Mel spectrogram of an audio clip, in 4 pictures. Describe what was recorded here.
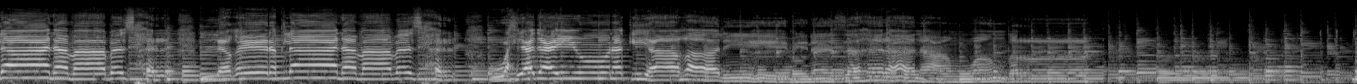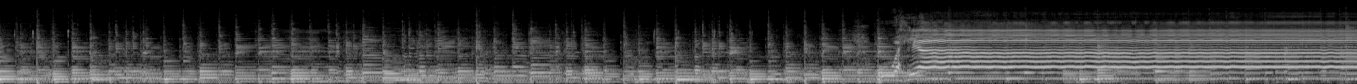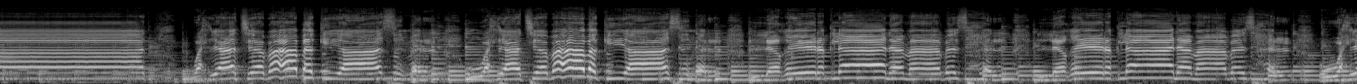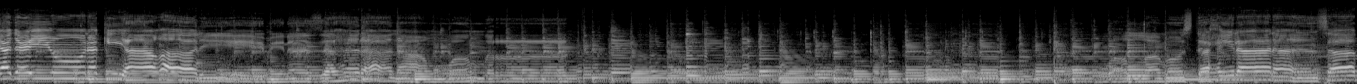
On Tuti island (Djazira Tuti)i recorded taxi driver and singer Abdellatief Ahmad Idriss.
